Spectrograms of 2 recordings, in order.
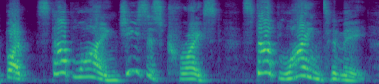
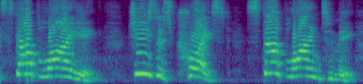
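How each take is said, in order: First: Calm, slow, firm rebuke to the guard; slow, deliberate scolding. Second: Raised, exasperated, slow on Jesus Christ; exasperated retold outburst. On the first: Retold or imitated. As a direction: lay it down slowly like a warning. Same line retold again. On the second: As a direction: snap at him to stop lying. Calling out the guard's lie.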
